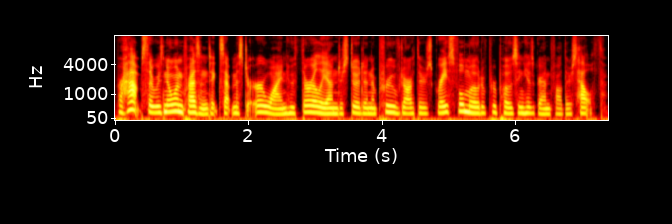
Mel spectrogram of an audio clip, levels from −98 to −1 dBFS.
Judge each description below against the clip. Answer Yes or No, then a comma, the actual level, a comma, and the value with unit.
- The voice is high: Yes, high, 205 Hz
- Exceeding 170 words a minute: Yes, average, 180 wpm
